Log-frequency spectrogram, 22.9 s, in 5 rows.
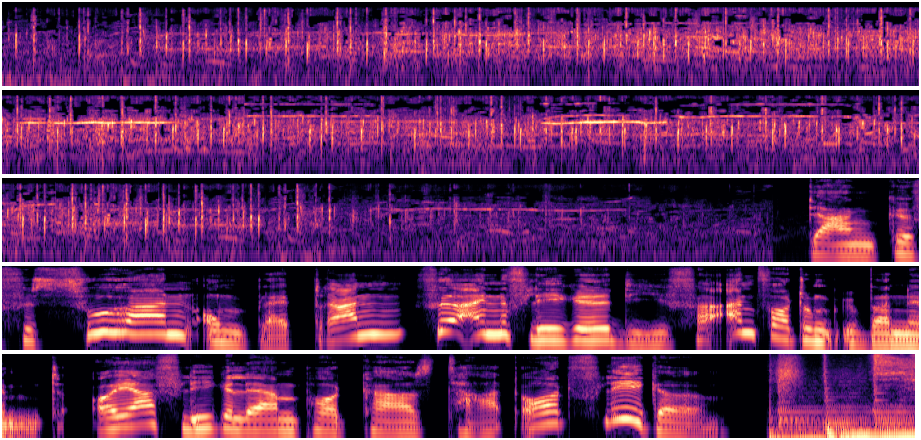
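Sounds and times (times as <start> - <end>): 
applause and cheering: 0.0 - 13.1
speech: 13.2 - 22.4.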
